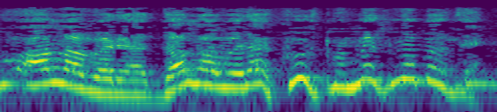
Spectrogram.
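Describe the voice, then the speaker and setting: This man's voice sits extremely high and swings very widely in pitch. There is noticeable background noise. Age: 80s+. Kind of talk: casual conversation filmed at home.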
